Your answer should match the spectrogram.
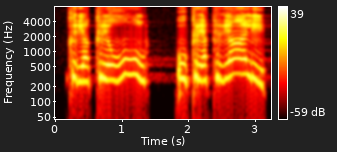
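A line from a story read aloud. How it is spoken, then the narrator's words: Shouted. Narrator (Russian): закричал он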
